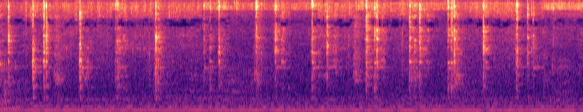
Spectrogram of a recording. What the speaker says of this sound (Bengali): গাজর দেওয়ার পরে আমি নেড়ে চেড়ে তারপর বাকি সবজিগুলি আবার এক এক করে দিয়ে দেবো এটা পেঁয়াজ কলি ক্যাপসিকাম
